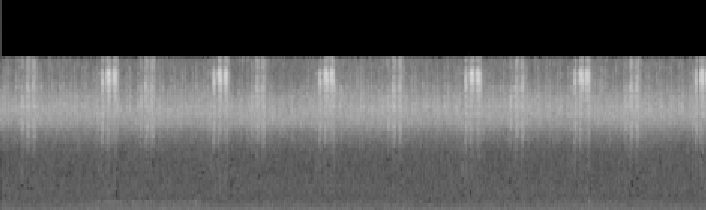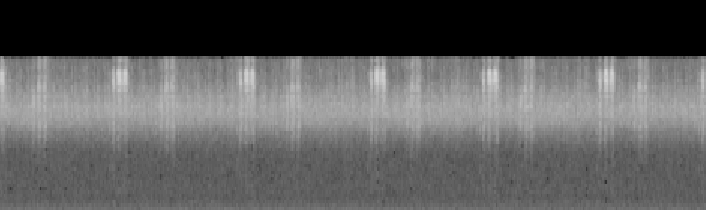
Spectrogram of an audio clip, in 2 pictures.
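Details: Crickets chirping on a starry night: a steady, very high shrill trill with brighter pulses about once a second, quiet overall, over a faint low hum and a brief soft tone near the start.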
